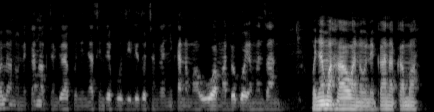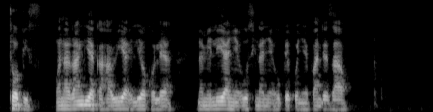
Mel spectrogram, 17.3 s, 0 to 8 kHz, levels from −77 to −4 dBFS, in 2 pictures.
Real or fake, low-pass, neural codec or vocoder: real; 7.2 kHz; none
